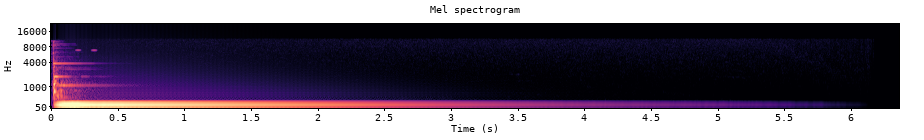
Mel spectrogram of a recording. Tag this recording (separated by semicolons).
bell; celesta; chimes; keyboard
